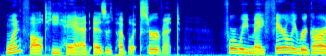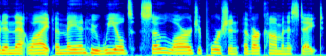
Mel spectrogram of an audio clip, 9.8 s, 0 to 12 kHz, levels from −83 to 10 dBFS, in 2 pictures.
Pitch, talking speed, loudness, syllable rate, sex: 195 Hz, 165 wpm, -17 LUFS, 4.3 syllables/s, female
